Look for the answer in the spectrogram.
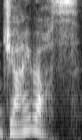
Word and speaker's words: gyros: So, in the Greek booth, they've got gyros. What's gyros, gyros. Gyros, is that how you say it? – Yeah, it's flatbread with chicken that's usually chicken anyway, with I can't remember what the sauce is called now.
